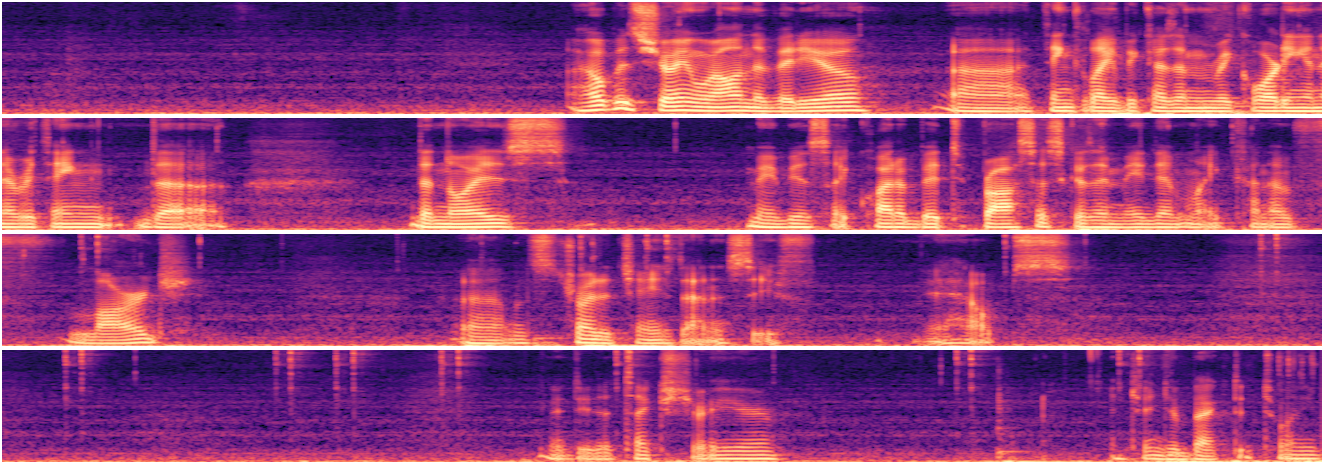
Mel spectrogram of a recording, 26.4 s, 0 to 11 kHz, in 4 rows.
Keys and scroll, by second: 16.1 shift+e, 26.0-26.4 typing.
